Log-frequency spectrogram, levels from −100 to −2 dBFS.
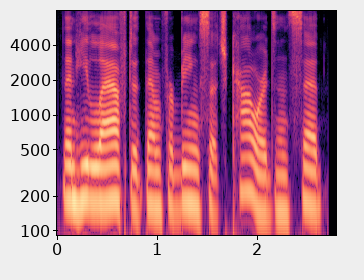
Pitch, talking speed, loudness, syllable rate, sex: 165 Hz, 235 wpm, -16 LUFS, 5.0 syllables/s, female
